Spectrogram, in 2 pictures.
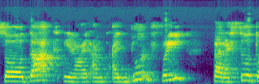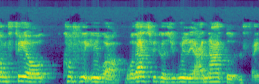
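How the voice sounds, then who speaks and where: A woman talks at a fairly quick pace in a Cuban accent. Her pitch is medium, with ordinary variation. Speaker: doctor. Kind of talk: podcast interview. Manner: animated.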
